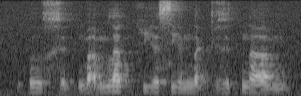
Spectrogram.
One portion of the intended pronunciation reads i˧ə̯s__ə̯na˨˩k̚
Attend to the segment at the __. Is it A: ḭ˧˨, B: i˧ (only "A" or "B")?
B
